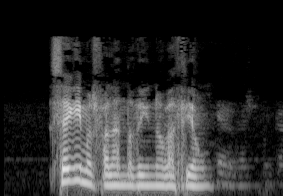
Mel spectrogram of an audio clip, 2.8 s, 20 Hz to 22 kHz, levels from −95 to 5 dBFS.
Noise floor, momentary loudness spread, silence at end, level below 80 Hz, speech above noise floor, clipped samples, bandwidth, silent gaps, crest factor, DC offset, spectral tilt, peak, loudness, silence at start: -58 dBFS; 13 LU; 0.75 s; -56 dBFS; 40 dB; under 0.1%; 11.5 kHz; none; 20 dB; under 0.1%; -5.5 dB/octave; 0 dBFS; -17 LUFS; 0.5 s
